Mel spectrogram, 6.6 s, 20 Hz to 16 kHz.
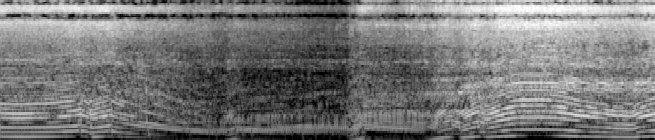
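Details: Stihl 024 chainsaw after a cobbled aftermarket air filter and carb tuning, pushed harder into firewood: bogs as it bites then climbs back to a clean high scream, no stumble or misfire, healthy under load; owner thinks fuel line is too short into tank.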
